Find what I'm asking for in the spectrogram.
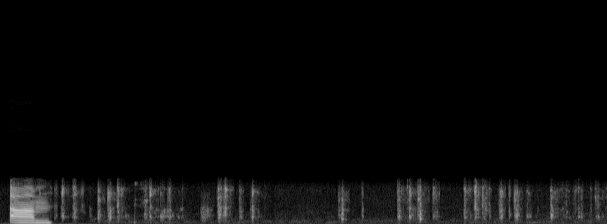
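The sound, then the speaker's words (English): Fast typing on a computer keyboard: many crisp key clicks in uneven bursts separated by short pauses, after a brief tonal sound at the very start. “It's very distracting to watch her listen to her type.”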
